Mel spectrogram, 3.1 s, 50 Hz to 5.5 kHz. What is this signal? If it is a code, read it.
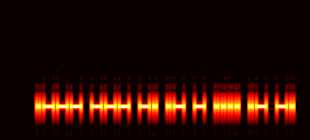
Morse code, heard as a keyed tone, about 35 wpm, 550 Hz. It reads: JONATHAN
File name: Ultimate Word List / 35WPM Ultimate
